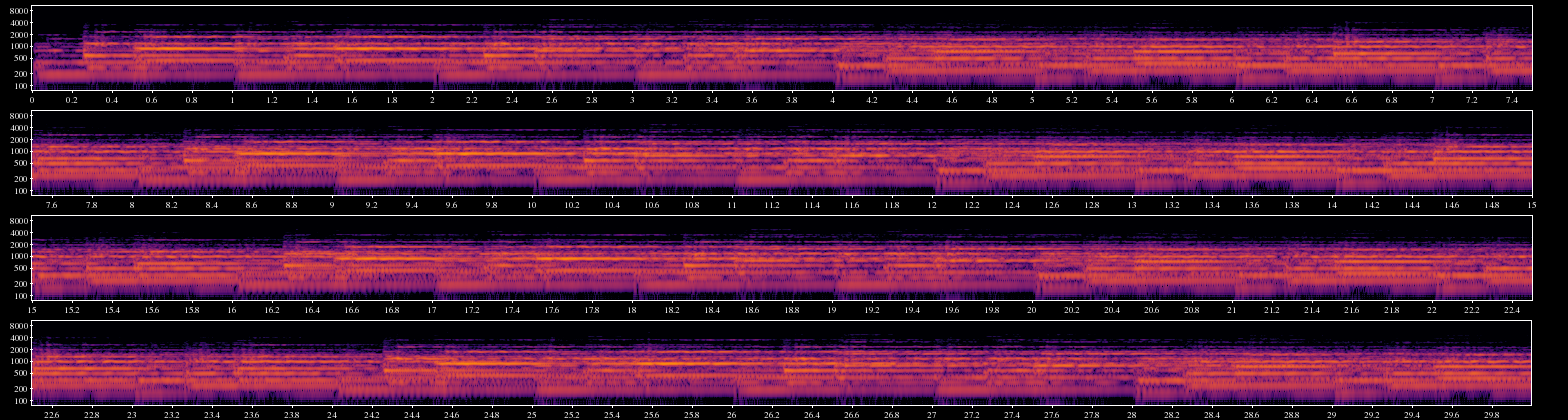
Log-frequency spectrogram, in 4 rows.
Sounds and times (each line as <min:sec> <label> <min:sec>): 0:00.0 piano 0:29.9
